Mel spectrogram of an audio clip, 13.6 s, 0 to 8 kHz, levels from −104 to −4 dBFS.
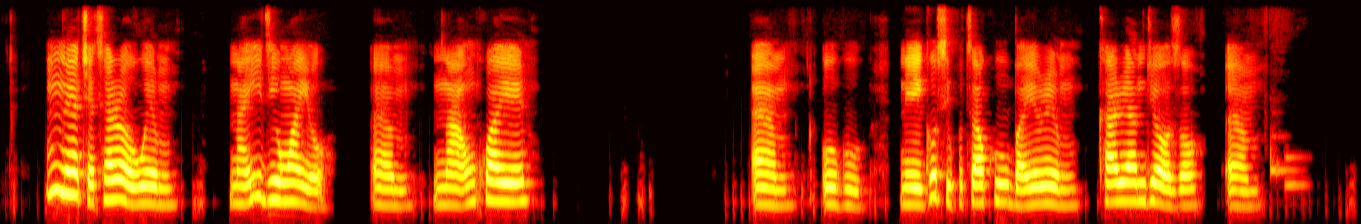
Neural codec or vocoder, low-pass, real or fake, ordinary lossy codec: none; 7.2 kHz; real; none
